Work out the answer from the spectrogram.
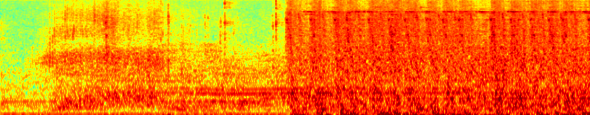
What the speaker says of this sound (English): Let's use my Thompson.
